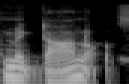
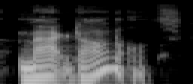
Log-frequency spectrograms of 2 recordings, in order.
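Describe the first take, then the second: First: The first syllable has a reduced, weak vowel. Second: The first syllable has a full 'a' vowel. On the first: This is how someone without a Southern accent says it. The speaker calls it right. "there's not an A in McDonald's" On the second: This is how a Southern speaker says it. The speaker calls it wrong. "the first time I ever got called out for my Southern accent"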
